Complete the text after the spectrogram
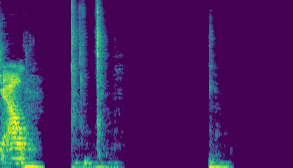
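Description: A plastic card case clicks and rattles as it is handled.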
